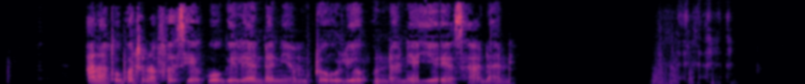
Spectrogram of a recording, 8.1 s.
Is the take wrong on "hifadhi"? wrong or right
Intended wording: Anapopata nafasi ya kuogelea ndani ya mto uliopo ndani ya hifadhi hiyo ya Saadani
wrong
